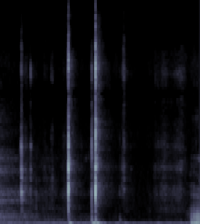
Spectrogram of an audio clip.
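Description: Plastic parts of a small LED door light clicking as they are fitted and snapped together: a faint click, then two sharp snaps about a quarter second apart.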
